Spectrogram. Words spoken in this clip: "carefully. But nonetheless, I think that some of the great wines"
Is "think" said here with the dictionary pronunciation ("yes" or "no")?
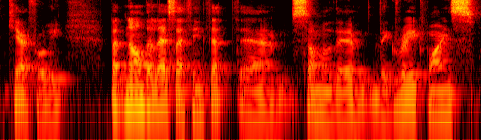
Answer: yes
